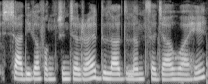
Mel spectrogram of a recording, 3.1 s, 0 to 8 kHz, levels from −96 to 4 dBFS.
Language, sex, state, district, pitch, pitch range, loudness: Hindi, female, Arunachal Pradesh, Longding, 190 Hz, 185-195 Hz, -14 LUFS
